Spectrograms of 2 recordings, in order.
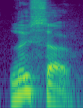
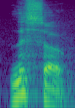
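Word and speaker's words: λύσω: of luo or leo let me read them out first using the erasmus pronunciation lusso i will lose lucas you will lose lu say he will lose she it will lose luso men we will lose lucite you will lose lu they will lose now with the modern greek pronunciation lisso lysis lissi lisomen lisete lisu now if we look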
